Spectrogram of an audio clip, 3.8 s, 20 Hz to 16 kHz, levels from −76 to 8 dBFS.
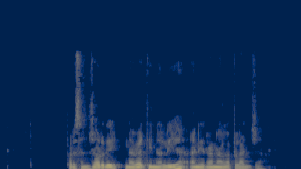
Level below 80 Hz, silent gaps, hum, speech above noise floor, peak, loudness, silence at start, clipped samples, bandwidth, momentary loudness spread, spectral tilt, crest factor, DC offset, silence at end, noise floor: -66 dBFS; none; none; 42 dB; -10 dBFS; -26 LUFS; 0.85 s; under 0.1%; 11.5 kHz; 12 LU; -7 dB/octave; 16 dB; under 0.1%; 0.45 s; -67 dBFS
